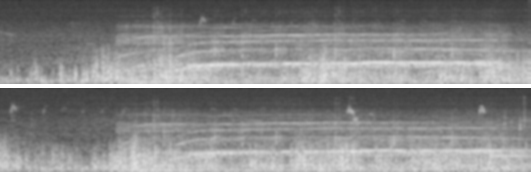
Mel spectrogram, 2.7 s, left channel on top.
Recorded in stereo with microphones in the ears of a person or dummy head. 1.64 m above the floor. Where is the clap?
15° left (ahead or behind), 4.5 m.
